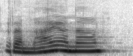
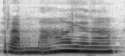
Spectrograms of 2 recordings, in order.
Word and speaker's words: Ramayana: Und somit heißt Ramayana mit einem langen A, Ramayana, bedeutet eigentlich Ramas Reise oder Ramas Gang. Ja, die Aussprache habt ihr jetzt schon ein paar Mal gehört. Ich habe oft gehört Ramayana. Und da wurde unser Professor an der LMU immer ganz fuchsteufelswild.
